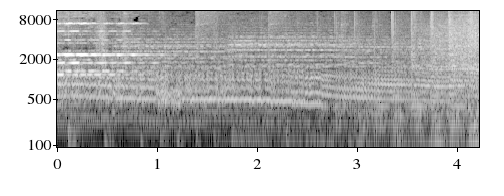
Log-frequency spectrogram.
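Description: A man's long drawn-out cry, held for several seconds and sliding slowly down in pitch, over background music with a pulsing bass.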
